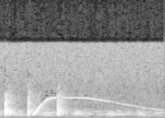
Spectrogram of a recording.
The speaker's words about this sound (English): Those shots came from the official junior police pistol.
